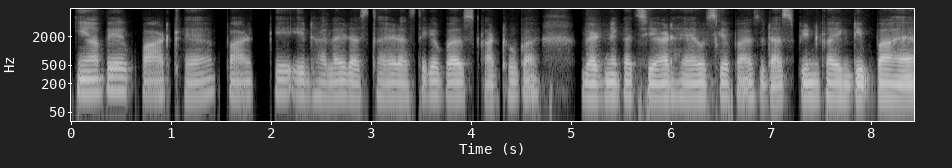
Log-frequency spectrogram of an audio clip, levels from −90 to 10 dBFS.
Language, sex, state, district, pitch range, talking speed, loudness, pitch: Hindi, male, Haryana, Charkhi Dadri, 105-115 Hz, 185 wpm, -21 LUFS, 105 Hz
